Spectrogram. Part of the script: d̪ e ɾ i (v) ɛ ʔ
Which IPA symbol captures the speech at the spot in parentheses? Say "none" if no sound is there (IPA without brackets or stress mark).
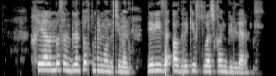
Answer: z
